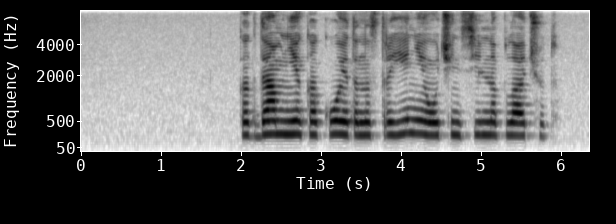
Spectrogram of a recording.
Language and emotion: Russian, sad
